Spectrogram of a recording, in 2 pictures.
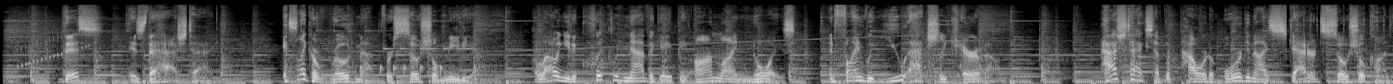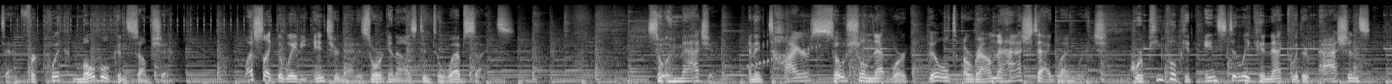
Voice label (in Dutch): Man 30 40 jaar Medium; BUITENLANDSE VOICEOVER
